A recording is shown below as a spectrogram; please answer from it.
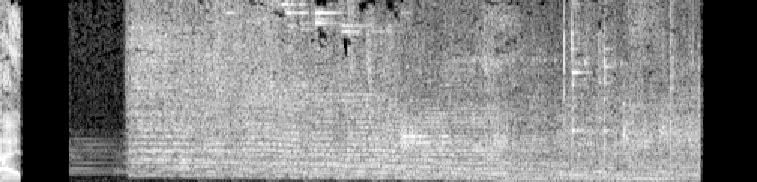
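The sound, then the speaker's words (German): Champagne and then coffee are poured steadily into a glass for about four seconds, a dense gurgling rush that grows slightly louder, preceded by a brief click and a short tonal sound. “Du hast zuerst den Champagner eingeschenkt und dann den Kaffee.”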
